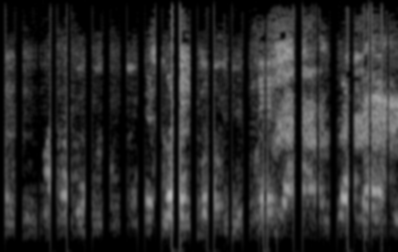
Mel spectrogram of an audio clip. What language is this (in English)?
Swahili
